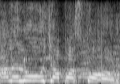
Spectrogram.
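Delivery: high cheering cry; excited shout. Acted. The boys cheering the pastor from the car, excited shout. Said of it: "Los muchachos gritan".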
